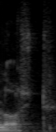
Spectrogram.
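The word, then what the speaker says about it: lost: सीओ एसटी और एल ओ एसटी कोस्ट और लॉस्ट इसमें कोस्ट और लस्ट नहीं होगा कॉस्ट और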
